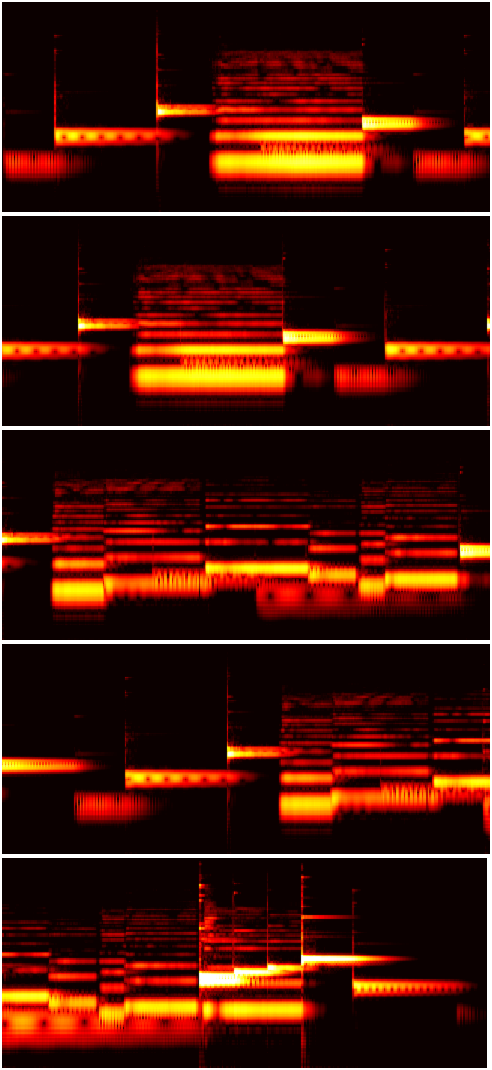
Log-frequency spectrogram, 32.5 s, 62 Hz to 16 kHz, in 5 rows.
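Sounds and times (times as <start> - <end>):
vibraphone: 0.0 - 14.5, 19.0 - 24.0, 28.6 - 32.2
saxophone: 2.8 - 5.6, 8.2 - 11.1, 13.7 - 19.8, 23.2 - 30.1.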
